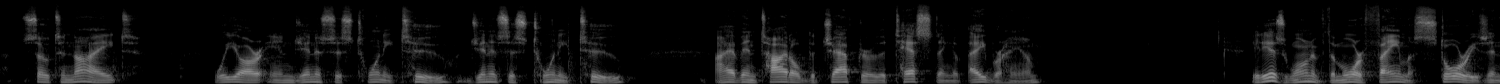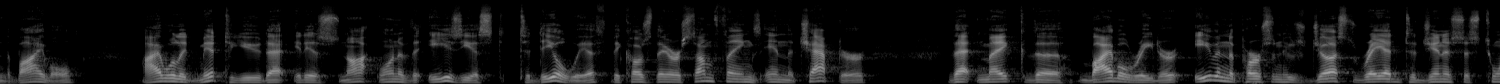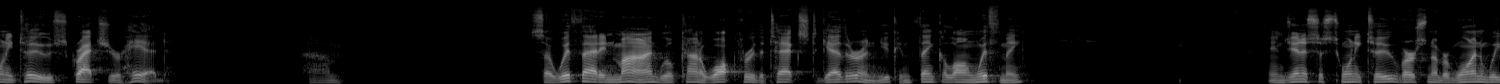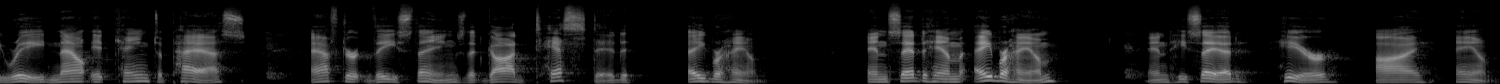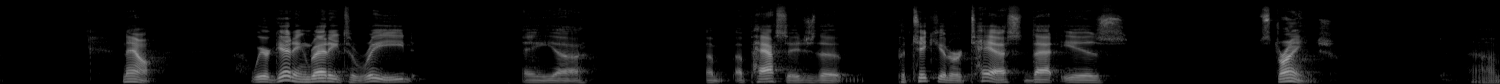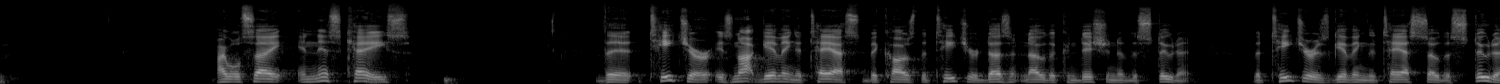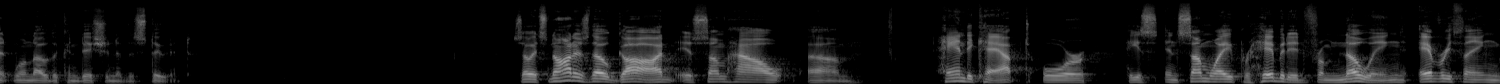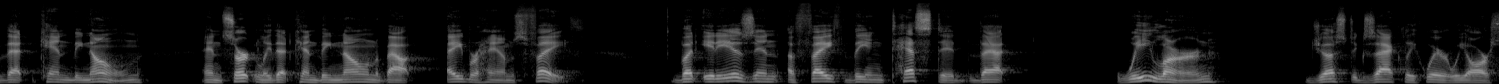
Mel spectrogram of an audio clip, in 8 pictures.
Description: This Wednesday evening Bible study was recorded on March 29th, 2023.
